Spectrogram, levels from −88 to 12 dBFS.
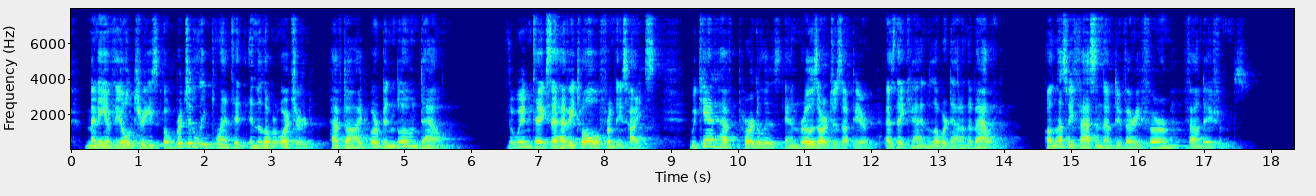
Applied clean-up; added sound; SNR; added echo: none; none; none; reverberation time 0.8 s.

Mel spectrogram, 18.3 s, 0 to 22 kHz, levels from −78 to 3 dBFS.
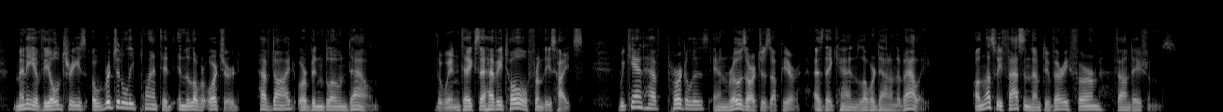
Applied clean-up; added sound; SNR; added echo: none; none; none; none.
